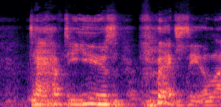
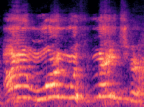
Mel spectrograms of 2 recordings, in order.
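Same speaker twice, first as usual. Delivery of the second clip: mock-heroic exclamation, high and loud; triumphant cry; 6 dB louder than usual. Running beside the cow, proclaiming to nobody, triumphant.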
